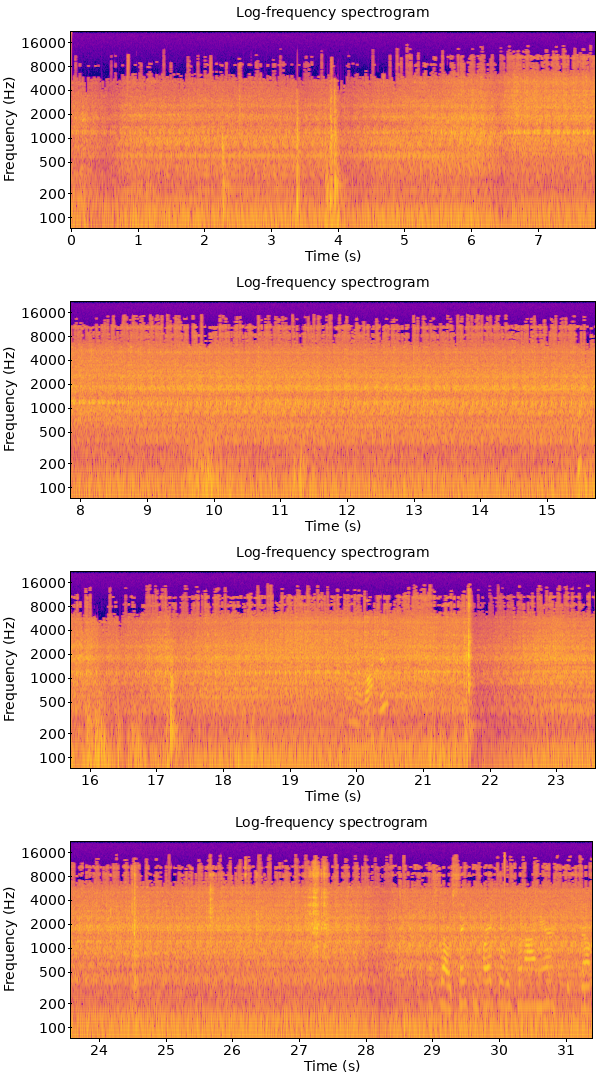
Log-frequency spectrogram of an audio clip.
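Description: Pickup truck engine idling steadily, with a few separate knocks along the way.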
